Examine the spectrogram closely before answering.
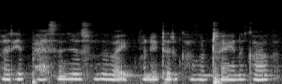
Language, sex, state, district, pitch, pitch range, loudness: Tamil, female, Tamil Nadu, Chennai, 235 Hz, 220-240 Hz, -16 LUFS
